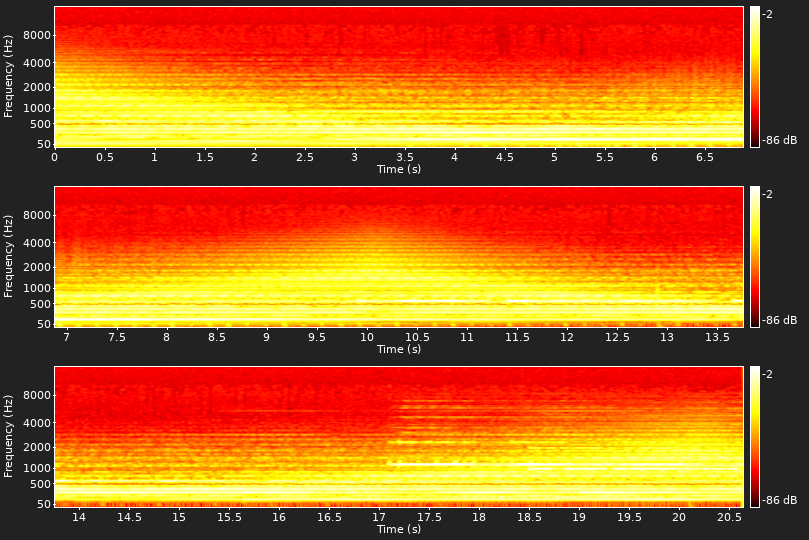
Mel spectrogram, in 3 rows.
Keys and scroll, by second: 3.4 2, 3.5 5, 3.6 Return, 9.6 c.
